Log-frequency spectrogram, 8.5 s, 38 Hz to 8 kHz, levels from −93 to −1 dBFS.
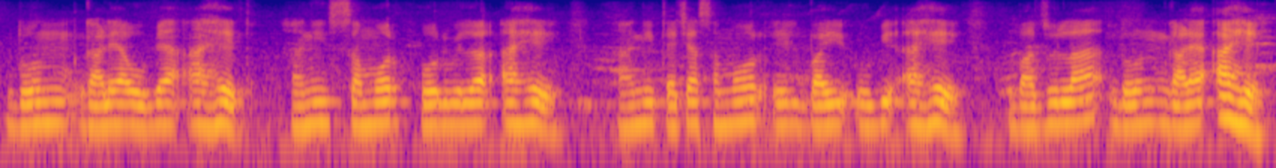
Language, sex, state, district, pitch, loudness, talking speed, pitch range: Marathi, male, Maharashtra, Washim, 150 Hz, -21 LUFS, 135 wpm, 145-155 Hz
